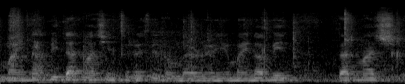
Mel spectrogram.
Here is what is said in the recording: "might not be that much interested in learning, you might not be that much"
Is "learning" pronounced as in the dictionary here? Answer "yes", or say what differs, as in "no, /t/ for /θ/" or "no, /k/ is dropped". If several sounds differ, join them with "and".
no, /n/ is dropped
